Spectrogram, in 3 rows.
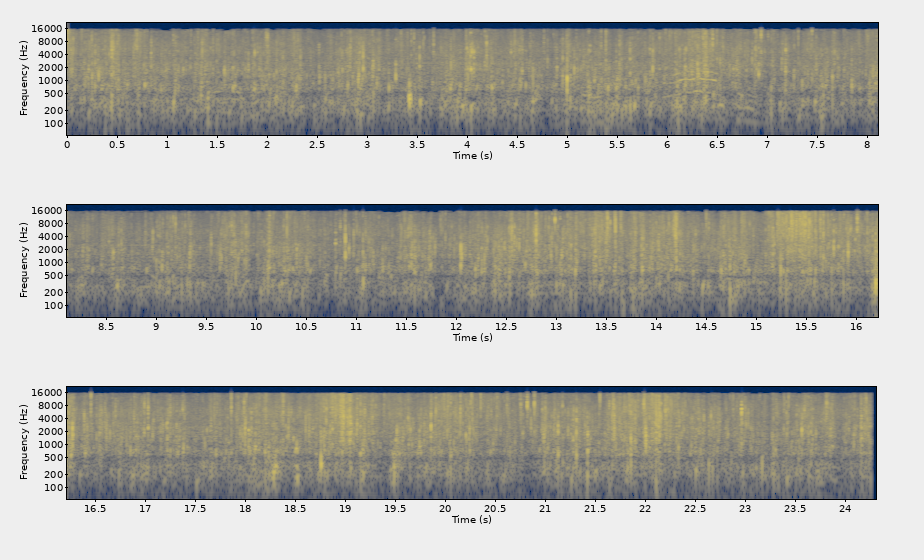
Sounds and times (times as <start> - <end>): Boiling: 0.0 - 24.3.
